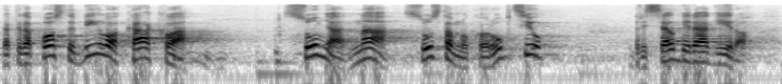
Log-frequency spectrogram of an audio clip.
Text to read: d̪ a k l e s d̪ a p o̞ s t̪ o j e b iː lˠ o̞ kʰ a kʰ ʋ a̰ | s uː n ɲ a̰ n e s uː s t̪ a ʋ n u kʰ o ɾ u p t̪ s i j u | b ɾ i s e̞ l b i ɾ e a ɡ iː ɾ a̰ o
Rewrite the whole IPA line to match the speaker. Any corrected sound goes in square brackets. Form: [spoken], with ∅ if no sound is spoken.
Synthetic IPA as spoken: d̪ a k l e [∅] d̪ a p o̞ s t̪ o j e b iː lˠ o̞ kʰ a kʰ ʋ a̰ | s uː [m] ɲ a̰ n [a] s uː s t̪ a ʋ n u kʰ o ɾ u p t̪ s i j u | b ɾ i s e̞ l b i ɾ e a ɡ iː ɾ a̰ o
